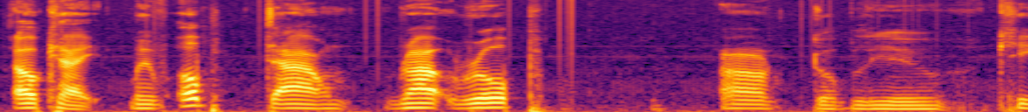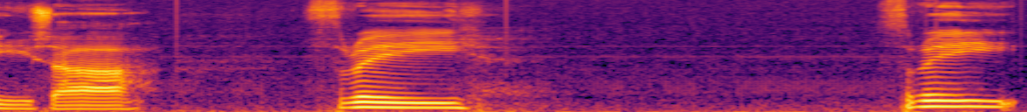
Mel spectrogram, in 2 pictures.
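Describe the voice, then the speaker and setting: A man hosting a retro gaming video, talking casually while loading old tapes, with a head cold and a rambling, restart-filled way of talking that jumps into excited bursts. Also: medium pitch, drawn-out words, pauses often, smooth. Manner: rambling, chatty, lots of restarts and sudden excited outbursts. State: has a head cold, sniffly.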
